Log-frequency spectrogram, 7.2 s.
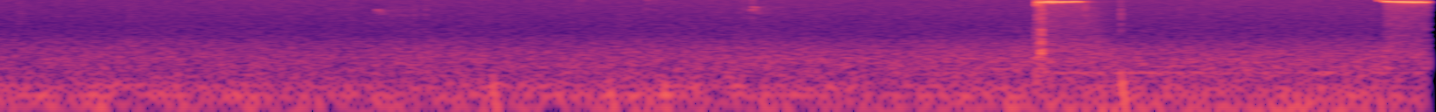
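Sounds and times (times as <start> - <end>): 
wind: 0.0 - 7.1
Brown creeper giving thin high-pitched whistled calls: 5.2 - 5.6, 7.0 - 7.1.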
